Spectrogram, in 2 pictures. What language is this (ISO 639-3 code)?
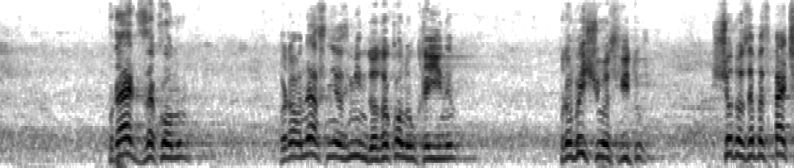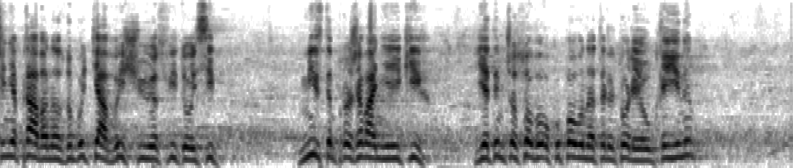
ukr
